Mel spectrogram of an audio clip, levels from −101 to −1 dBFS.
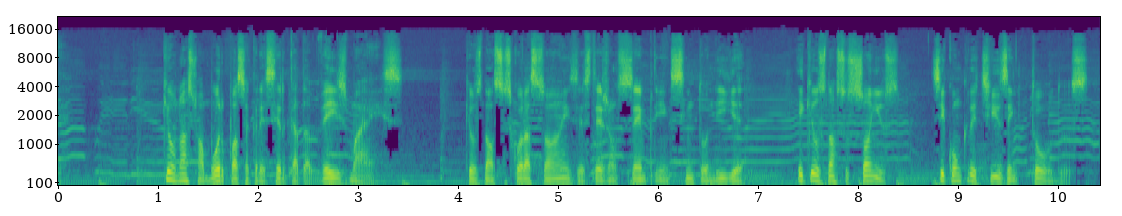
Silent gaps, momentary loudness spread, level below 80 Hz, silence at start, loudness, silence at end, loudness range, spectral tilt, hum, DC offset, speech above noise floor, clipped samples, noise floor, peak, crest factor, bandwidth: none; 15 LU; -42 dBFS; 0 s; -18 LUFS; 0 s; 1 LU; -3 dB/octave; none; under 0.1%; 23 dB; under 0.1%; -42 dBFS; 0 dBFS; 20 dB; 16 kHz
